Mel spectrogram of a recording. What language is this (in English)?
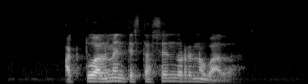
Galician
